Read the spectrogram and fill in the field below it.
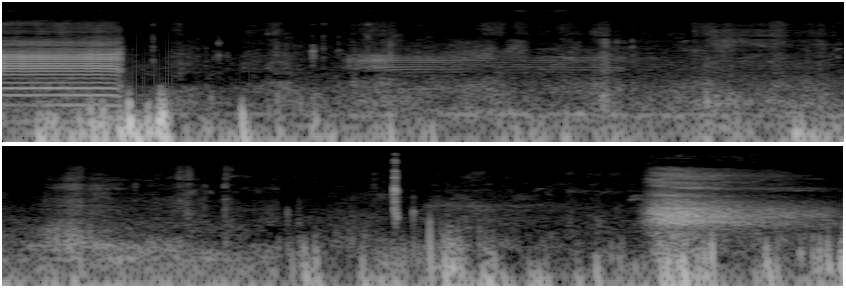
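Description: Sheep, pregnant ewes on a farm under attack by a dog, bleat several times, some close and loud, amid rustling and movement, with a sharp burst of bleating near the end.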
